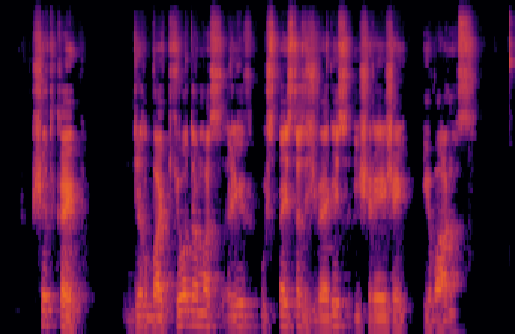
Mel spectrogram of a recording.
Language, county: Lithuanian, Klaipėda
